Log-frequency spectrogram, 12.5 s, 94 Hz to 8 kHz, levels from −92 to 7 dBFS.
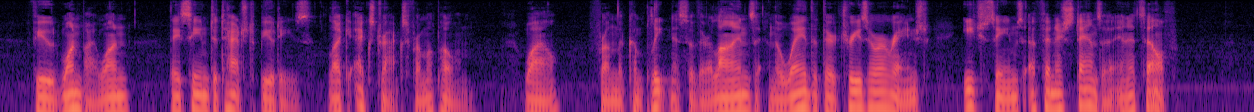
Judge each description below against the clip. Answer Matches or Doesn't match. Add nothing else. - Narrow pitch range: Doesn't match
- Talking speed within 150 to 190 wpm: Matches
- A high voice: Doesn't match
